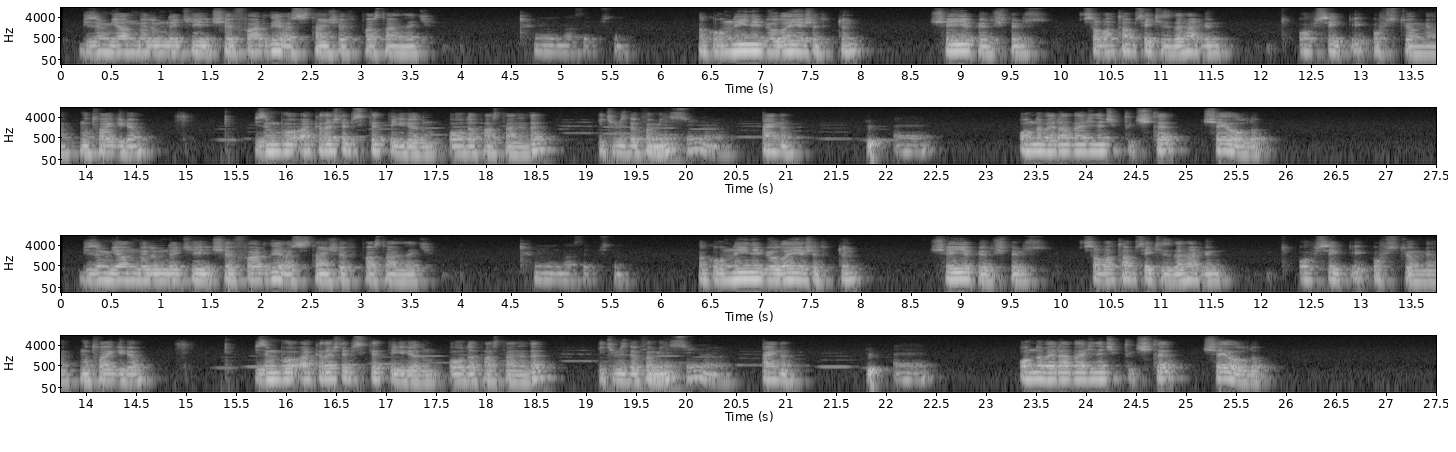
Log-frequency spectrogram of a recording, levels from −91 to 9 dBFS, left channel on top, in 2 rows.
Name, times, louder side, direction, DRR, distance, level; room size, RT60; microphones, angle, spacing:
voice 1, 0.2-3.7 4.6-4.7 6.4-8.0 8.7-9.8 10.2-11.6 12.4-14.6 14.9-15.0 15.7-18.6 19.2-20.0 20.8-21.0 23.3-24.8 25.2-25.7, equal, 10° left, 0.7 m, -25 dB
voice 2, 4.7-5.7 19.5-20.4 22.1-22.5, right 1 dB, 35° right, 0.4 m, -34 dB
Wind instrument woodwind instrument, 15.2-18.3 18.7-22.1, equal, 75° left, 1.0 m, -47 dB
2.5 x 2.4 x 2.5 m
head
